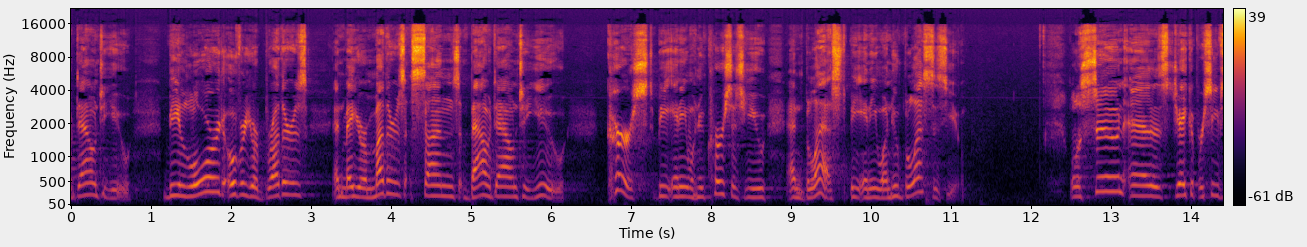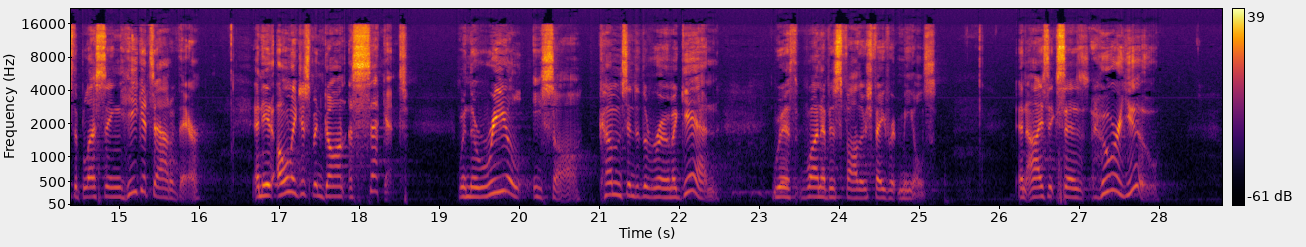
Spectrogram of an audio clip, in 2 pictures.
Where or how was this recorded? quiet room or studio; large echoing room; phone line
large echoing room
